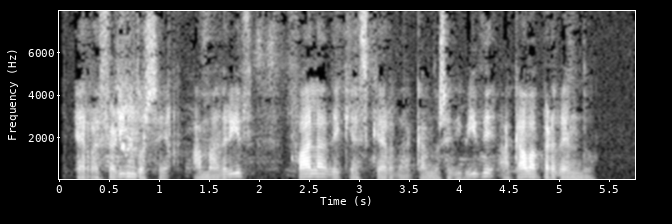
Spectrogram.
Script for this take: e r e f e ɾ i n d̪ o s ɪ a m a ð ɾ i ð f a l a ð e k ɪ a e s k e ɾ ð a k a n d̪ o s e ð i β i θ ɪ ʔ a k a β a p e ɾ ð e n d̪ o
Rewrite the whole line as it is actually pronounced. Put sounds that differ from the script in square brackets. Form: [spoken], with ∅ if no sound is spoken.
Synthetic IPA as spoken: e r e f e ɾ i n d̪ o s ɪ a m a ð ɾ i ð f a l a ð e k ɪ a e s k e ɾ ð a k a n d̪ o s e ð i β i [ð] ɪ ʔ a k a β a p e ɾ ð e n d̪ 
